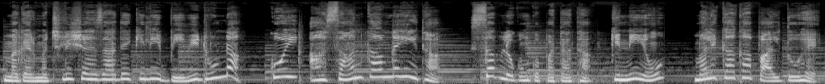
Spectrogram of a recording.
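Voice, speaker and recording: Lively woman narrating a children's fairy tale. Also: fairly high pitch. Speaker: storyteller.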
